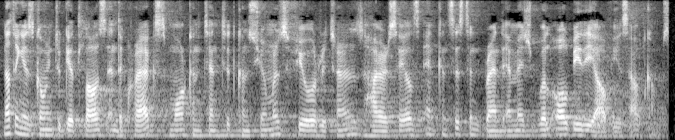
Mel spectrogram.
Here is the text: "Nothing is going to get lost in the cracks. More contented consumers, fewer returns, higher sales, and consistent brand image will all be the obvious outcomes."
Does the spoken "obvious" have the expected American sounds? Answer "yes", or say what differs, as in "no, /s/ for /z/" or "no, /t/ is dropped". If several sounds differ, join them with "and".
no, /b/ is dropped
